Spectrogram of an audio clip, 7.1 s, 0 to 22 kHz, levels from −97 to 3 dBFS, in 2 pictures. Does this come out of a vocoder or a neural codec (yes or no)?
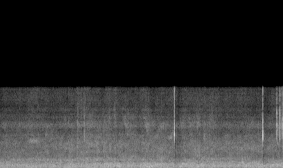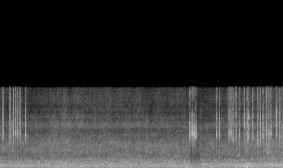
yes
